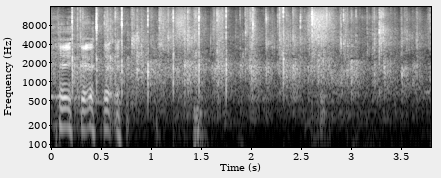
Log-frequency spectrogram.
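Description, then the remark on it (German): Audience applause for an artist on stage at a live event, a dense crackle of many hands clapping that stays steady and fairly loud, with a voice briefly calling out over it at the start. “Ein Applaus gut.”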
